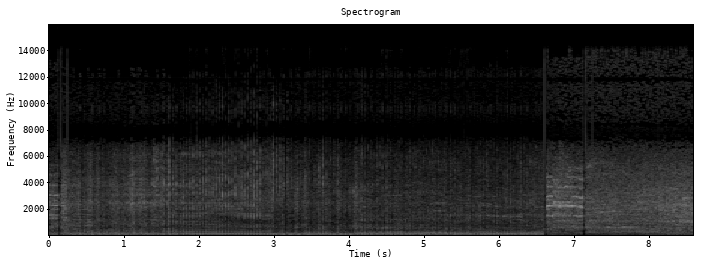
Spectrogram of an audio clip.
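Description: A vintage motorcycle engine running at idle close by, a steady low throb. It cuts off abruptly about six and a half seconds in, and voices follow.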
